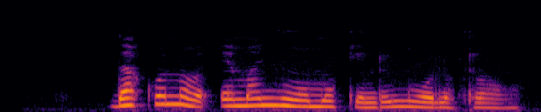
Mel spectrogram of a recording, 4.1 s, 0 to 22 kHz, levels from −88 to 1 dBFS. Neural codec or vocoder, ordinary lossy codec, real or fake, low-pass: none; none; real; 7.2 kHz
